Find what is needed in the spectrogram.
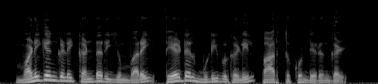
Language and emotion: Tamil, neutral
